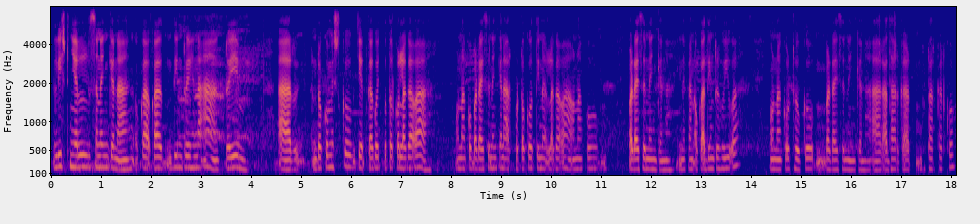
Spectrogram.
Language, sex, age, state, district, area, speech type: Santali, female, 45-60, Jharkhand, Bokaro, rural, spontaneous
